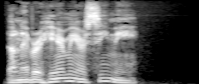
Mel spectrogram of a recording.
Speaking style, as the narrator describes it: he whispered to himself

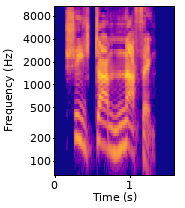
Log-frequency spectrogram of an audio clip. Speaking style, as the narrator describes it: he shouted

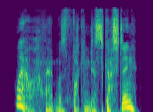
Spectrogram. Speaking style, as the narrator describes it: muttered to no one in particular

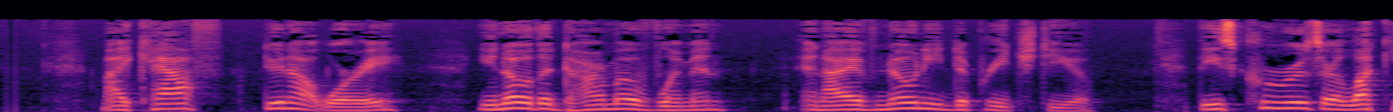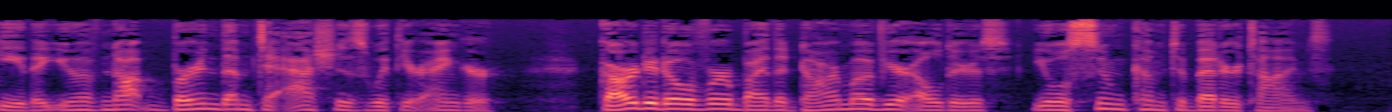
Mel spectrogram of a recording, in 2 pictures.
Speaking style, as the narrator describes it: she tearfully turned to her daughter-in-law Draupadi and said

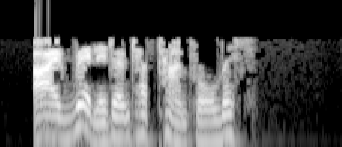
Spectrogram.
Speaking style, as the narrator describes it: snapped Granny, trembling

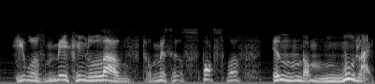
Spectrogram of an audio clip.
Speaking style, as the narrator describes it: said curtly

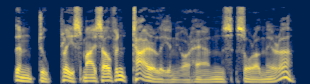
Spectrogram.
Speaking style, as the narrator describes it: murmured Chadro

